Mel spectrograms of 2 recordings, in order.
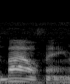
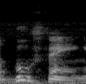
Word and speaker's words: Baofeng: going to fit the Baofeng, right? A Bufang, however you want to pronounce it. Baofeng, Bufang. Everybody pronounces it different.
